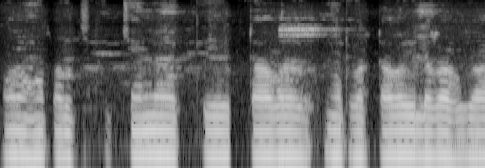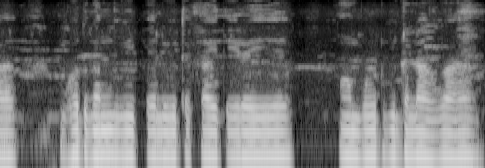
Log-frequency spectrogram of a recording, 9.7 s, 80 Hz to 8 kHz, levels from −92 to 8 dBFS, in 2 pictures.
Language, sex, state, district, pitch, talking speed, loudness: Hindi, male, Chhattisgarh, Rajnandgaon, 110 Hz, 175 wpm, -16 LUFS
